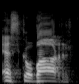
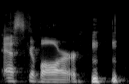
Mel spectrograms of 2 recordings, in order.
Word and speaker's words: Escobar: Or Eduardo Escobar was another one. Escobar, not Escobar.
